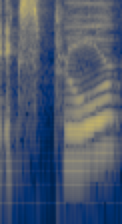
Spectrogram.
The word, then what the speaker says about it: explore: ولی explore استرس روی سیلاب دوم قرار میگیره.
